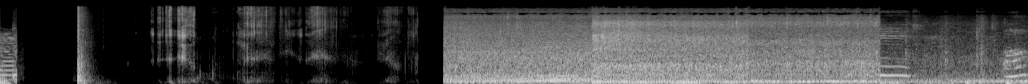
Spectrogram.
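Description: Rain falling steadily: a dense, even hiss that starts abruptly about four seconds in and stays loud. Before it there are a few short, faint sounds in near silence.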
